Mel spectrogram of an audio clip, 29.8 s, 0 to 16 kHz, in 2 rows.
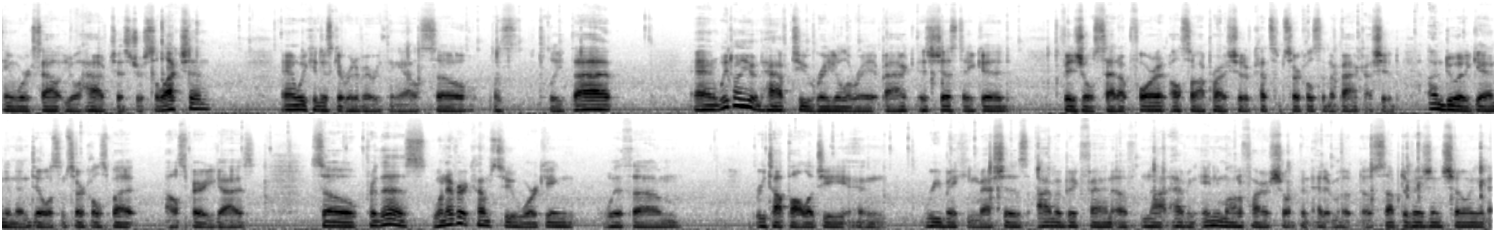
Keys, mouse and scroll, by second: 1.4 ctrl+i, 1.9 x, 2.4 click, 2.8 middle click, 4.6 click, 4.9 x, 5.1 click, 5.8 q, 7.9 shift+click, 8.9 middle click, 9.3 1, 10.0 click, 10.4 h, 10.7-13.1 middle drag, 13.1 scroll up 1, 13.4-15.9 shift+middle drag, 15.9 scroll up 1, 16.8 middle click, 18.0 click, 18.4 middle click, 22.6 middle click, 23.3-23.7 scroll up 1, 23.8 shift+middle click, 24.0 shift+scroll up 1, 24.4 middle click, 24.8 3, 25.0 click, 25.2 x, 26.1 click, 26.4 2, 27.3 click, 28.5-29.8 typing.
